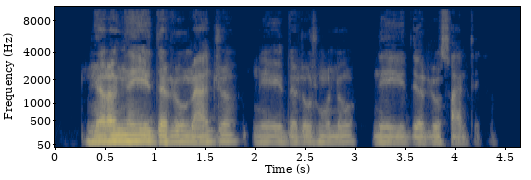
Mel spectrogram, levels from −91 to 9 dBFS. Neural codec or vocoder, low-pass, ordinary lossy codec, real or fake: codec, 24 kHz, 3 kbps, HILCodec; 9.9 kHz; MP3, 48 kbps; fake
